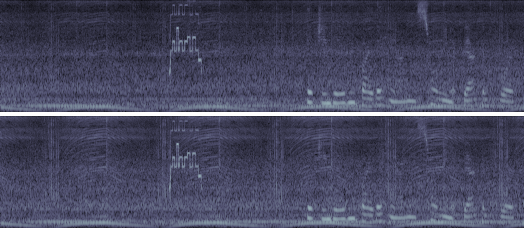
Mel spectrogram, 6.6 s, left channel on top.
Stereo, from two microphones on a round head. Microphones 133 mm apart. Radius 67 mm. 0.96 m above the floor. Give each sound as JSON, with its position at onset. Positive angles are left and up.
{"t": 2.1, "sound": "a ringtone", "side_deg": -5}
{"t": 3.8, "sound": "a woman speaking", "side_deg": 15}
